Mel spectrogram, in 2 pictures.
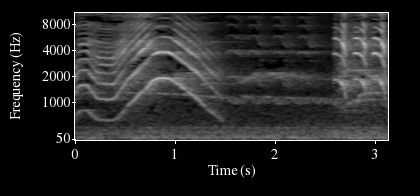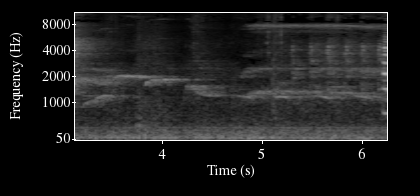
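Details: Lure song of a masked laughingthrush opening with a loud, rich, arching whistle that rises and falls, followed by a harsh chattering burst and softer, thin level whistles over steady low hum.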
